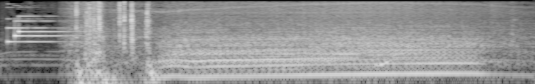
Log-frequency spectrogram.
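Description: A car engine revving and shifting up into second gear. A few sharp bursts at the start give way to a steady, loud engine drone that holds to the end.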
